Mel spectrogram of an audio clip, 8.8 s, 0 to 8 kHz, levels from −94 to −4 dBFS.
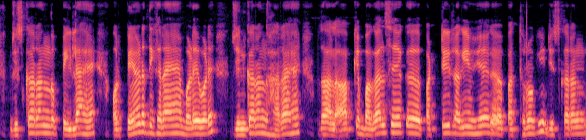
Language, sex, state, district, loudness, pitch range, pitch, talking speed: Hindi, male, Bihar, Darbhanga, -18 LUFS, 130-160 Hz, 145 Hz, 185 wpm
